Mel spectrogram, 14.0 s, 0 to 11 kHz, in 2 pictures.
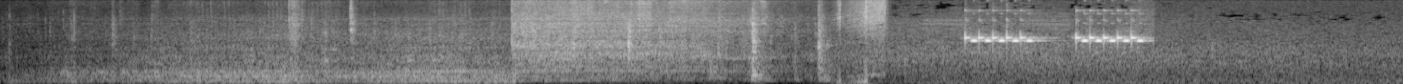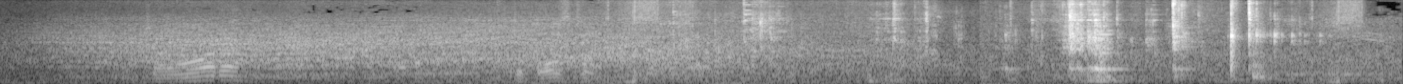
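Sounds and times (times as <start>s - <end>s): rush of noise: 4.5s - 11.2s
mobile phone ringtone: 4.8s - 5.8s.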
